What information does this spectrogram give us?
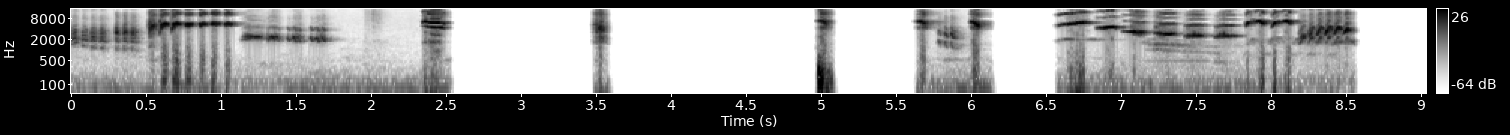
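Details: Brown-chested jungle flycatcher of Bali origin: a burst of high chirps and whistles, scattered sharp clicks and single notes with gaps, then a fast closing run of high slurred whistles ending in a rough note.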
